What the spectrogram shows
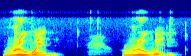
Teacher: When you say ooh, your lips go forward and then they come back to make the N, and it makes an invisible W.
